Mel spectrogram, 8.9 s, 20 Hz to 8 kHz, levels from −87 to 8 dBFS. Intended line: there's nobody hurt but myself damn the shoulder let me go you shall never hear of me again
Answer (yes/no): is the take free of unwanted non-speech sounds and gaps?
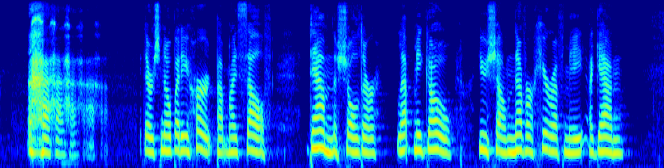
no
